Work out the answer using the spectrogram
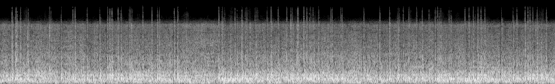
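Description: Fireworks in a dense barrage: many shells bursting in quick succession, merging into a loud continuous rumble and crackle.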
